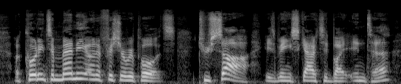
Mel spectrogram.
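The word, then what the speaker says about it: Tousart: midfielder for lay on you probably don't pronounce the T on the end of that is my guest please don't email me according to many unofficial reports Tusa is being scouted by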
